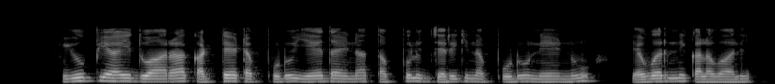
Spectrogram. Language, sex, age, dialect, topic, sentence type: Telugu, male, 41-45, Southern, banking, question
